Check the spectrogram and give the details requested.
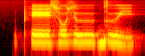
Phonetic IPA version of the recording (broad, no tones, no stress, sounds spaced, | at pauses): pʰ eː z o z ɯː ɡ ɯ j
